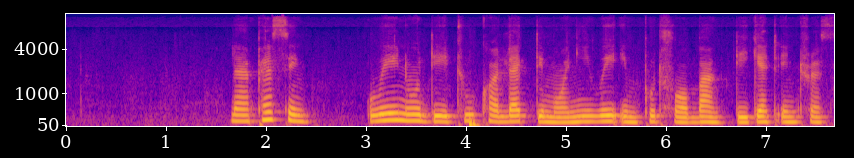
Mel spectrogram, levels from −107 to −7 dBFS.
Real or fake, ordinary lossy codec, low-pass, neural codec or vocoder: real; Opus, 24 kbps; 10.8 kHz; none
